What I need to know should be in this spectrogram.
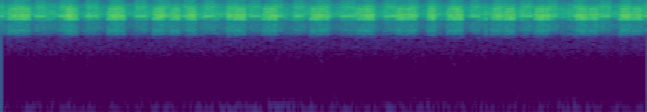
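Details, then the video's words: Greek cicadas in pine woodland at midsummer: high, grating, continuous buzz, beating in fast even pulses near three per second, clean background. "Cicadas singing in midsummer - Nature sounds from the Greek fauna - Sounds of cicadas"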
